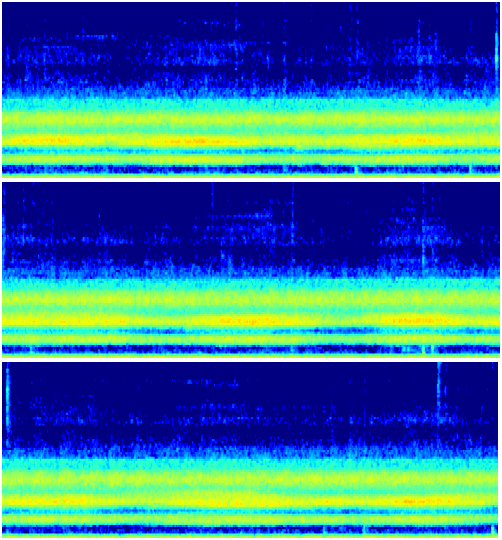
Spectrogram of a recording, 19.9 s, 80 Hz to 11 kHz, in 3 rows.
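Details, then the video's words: Massed frog chorus in rain, thousands of frogs calling together as a continuous shimmering drone of stacked trills that swells gently and fades, with steady low rain noise beneath. "Frogs in Rain 2 Hours of Frogs, Thousands of Frogs Singing"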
